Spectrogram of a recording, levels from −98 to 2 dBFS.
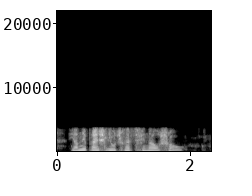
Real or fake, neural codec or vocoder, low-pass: real; none; 3.6 kHz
